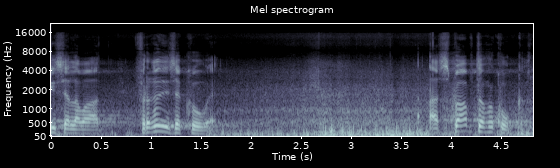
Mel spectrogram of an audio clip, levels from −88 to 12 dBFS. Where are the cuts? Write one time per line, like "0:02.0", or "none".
none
